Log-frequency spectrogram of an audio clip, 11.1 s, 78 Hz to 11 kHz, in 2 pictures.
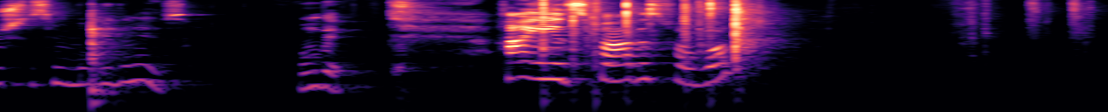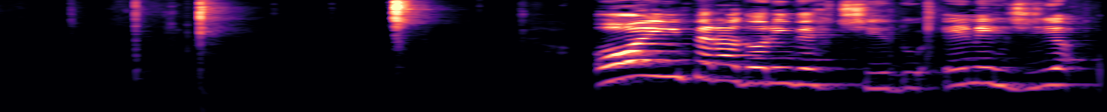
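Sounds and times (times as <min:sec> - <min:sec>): cards being shuffled: 0:02.7 - 0:04.0, 0:04.7 - 0:07.0.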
